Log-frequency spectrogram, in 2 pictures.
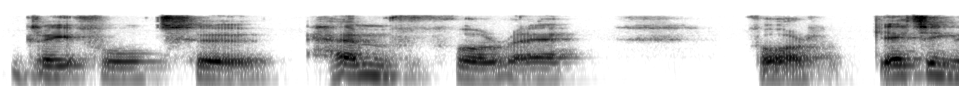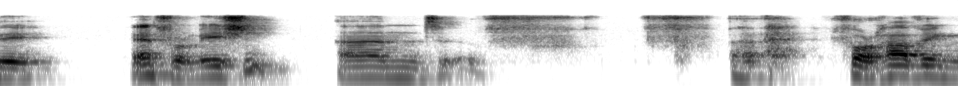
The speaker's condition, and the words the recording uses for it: Stuttering. Right now, I'm pretty sloppy and I'm not the best example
